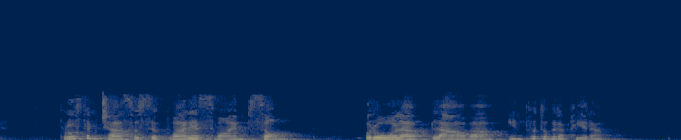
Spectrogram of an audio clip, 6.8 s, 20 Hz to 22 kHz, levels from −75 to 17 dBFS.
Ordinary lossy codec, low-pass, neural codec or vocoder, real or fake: AAC, 24 kbps; 7.2 kHz; codec, 16 kHz, 16 kbps, FunCodec, trained on LibriTTS, 50 frames a second; fake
